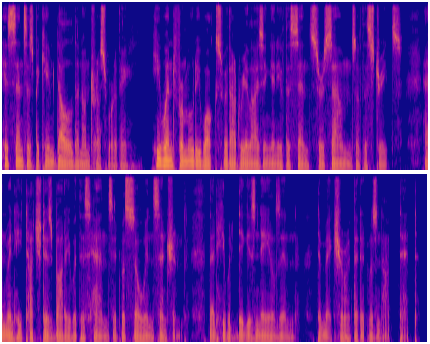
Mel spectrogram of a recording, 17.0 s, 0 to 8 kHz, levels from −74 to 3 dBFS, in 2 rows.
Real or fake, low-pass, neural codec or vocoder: real; 7.2 kHz; none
